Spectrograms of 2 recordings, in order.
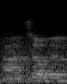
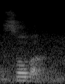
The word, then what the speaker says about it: soba: Sobu. Did I say it right? There's a noodle that's really cheap. It's actually pretty good. Soba. Soba. That's it. Soba.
